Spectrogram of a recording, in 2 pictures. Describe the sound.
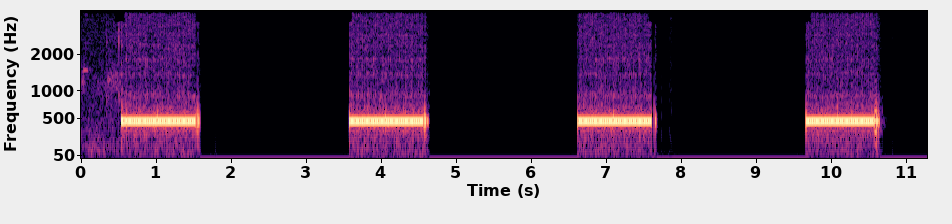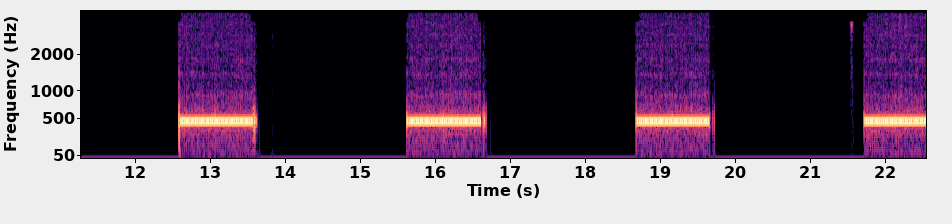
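A telephone ringback tone sounds while a call is placed to an office: eight long, evenly spaced beeps at a steady mid pitch, each about a second long with silent gaps between, and no talking over them.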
